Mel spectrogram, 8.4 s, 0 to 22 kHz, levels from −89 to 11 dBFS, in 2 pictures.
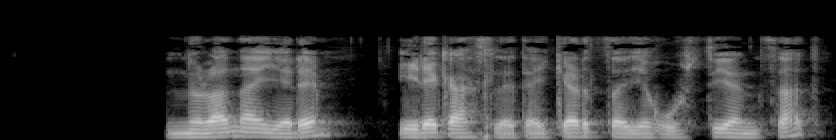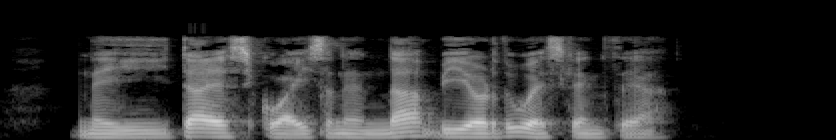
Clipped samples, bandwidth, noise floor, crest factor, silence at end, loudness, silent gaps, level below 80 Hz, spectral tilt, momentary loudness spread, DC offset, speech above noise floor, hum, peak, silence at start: under 0.1%; 7.8 kHz; under -90 dBFS; 18 dB; 0.85 s; -18 LUFS; none; -48 dBFS; -4.5 dB/octave; 10 LU; under 0.1%; over 73 dB; none; 0 dBFS; 0.85 s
